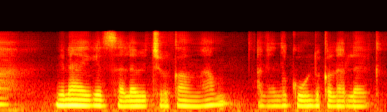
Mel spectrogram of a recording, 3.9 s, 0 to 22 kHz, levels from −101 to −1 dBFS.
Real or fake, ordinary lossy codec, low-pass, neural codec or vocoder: fake; none; none; codec, 16 kHz, about 1 kbps, DyCAST, with the encoder's durations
